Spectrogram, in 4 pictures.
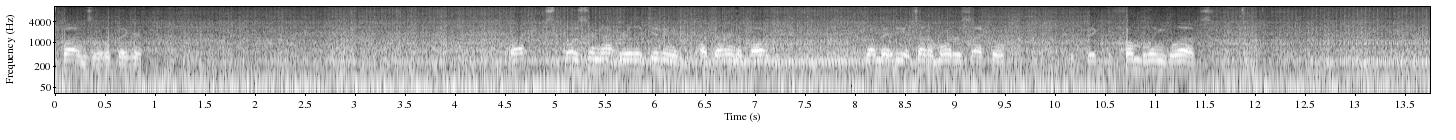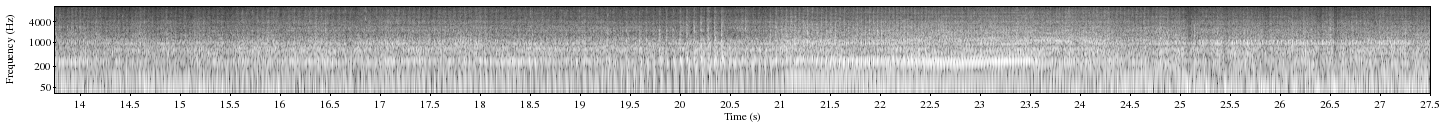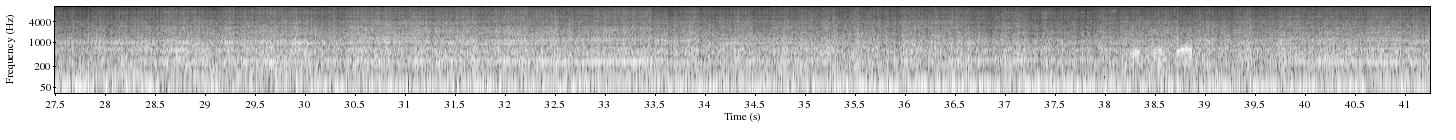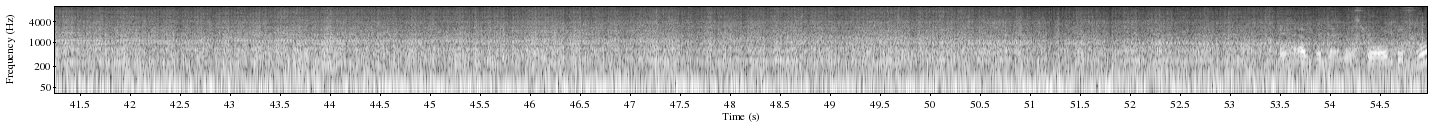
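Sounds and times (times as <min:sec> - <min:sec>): motorcycle engine running: 0:00.0 - 0:54.9.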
